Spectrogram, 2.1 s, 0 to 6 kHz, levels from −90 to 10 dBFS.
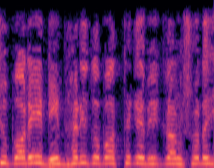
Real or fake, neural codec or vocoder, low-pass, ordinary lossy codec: real; none; 5.4 kHz; Opus, 64 kbps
